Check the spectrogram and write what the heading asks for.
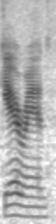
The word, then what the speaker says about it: Garand: Like I remember what I remember what they said in the Grandanthm video when they were like, "Yeah, that's not how you really pronounce it's pronounced Garand."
